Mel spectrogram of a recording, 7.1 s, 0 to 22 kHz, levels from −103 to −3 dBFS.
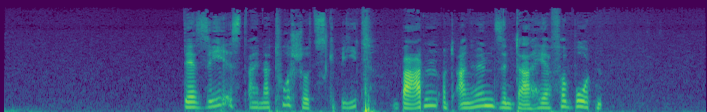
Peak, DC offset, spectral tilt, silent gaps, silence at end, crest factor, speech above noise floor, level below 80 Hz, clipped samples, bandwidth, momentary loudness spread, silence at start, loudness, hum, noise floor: -6 dBFS; under 0.1%; -5 dB/octave; none; 1.05 s; 24 dB; 40 dB; -44 dBFS; under 0.1%; 16.5 kHz; 11 LU; 0.05 s; -29 LUFS; none; -68 dBFS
